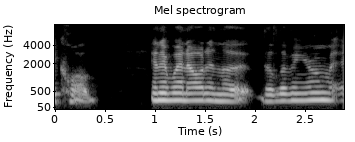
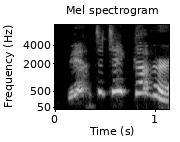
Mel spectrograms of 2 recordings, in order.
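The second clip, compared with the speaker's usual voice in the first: tiny, very high, squeaky mouse voice; 12 semitones higher than usual. Describing little critters coming in from the cold, the speaker voices them in a mouse voice. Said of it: "that was my mouse voice".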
